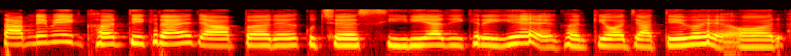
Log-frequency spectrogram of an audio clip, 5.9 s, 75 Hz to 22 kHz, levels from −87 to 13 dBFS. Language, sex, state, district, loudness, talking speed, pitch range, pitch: Hindi, female, Odisha, Khordha, -14 LUFS, 200 wpm, 220-270 Hz, 235 Hz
